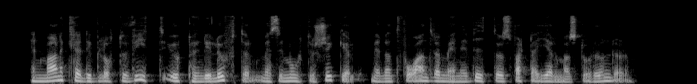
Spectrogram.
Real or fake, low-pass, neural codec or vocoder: real; 9.9 kHz; none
